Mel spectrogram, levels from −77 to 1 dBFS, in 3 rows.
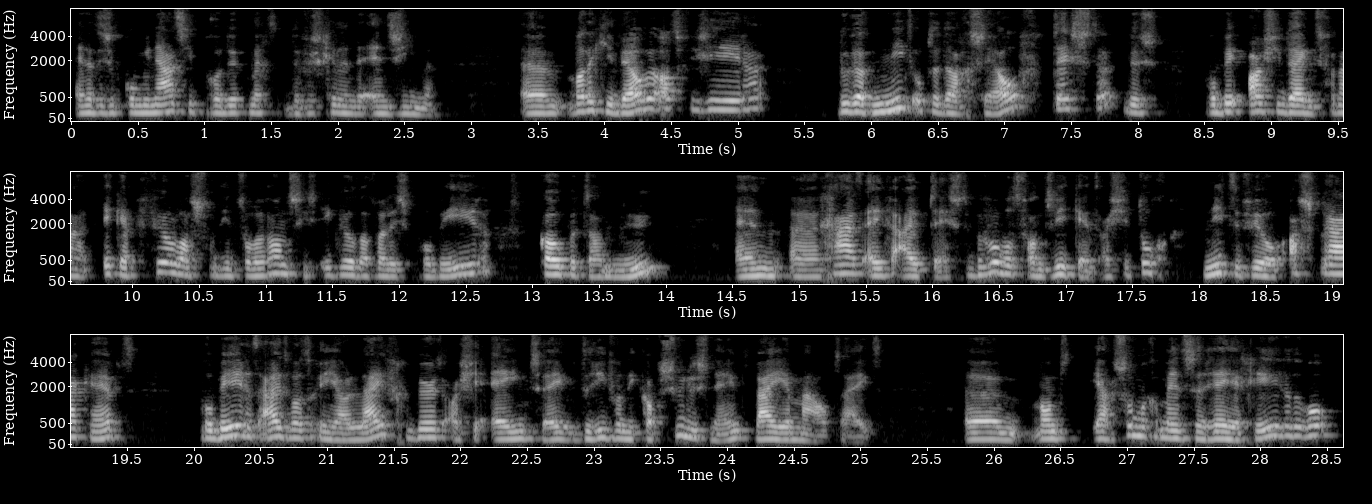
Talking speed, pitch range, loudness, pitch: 195 wpm, 140-175 Hz, -24 LUFS, 155 Hz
